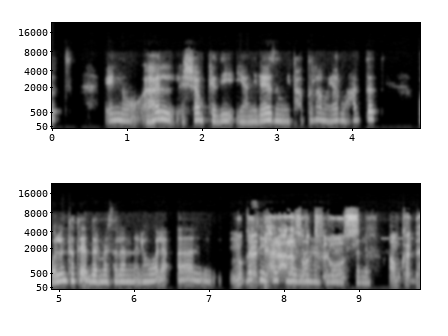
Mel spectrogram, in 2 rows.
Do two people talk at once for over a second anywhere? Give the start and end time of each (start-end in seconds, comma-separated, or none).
7.5-9.0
